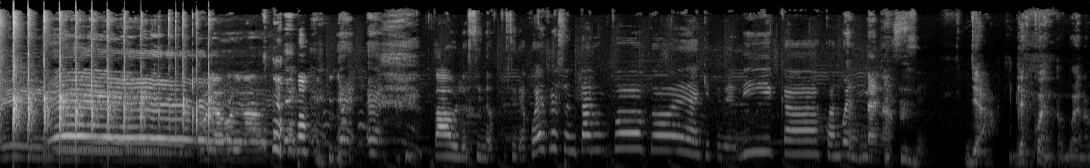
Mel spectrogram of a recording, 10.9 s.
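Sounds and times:
audience applause: 0:00.0 - 0:03.3
laughter: 0:00.5 - 0:04.2
speech: 0:03.0 - 0:10.9.

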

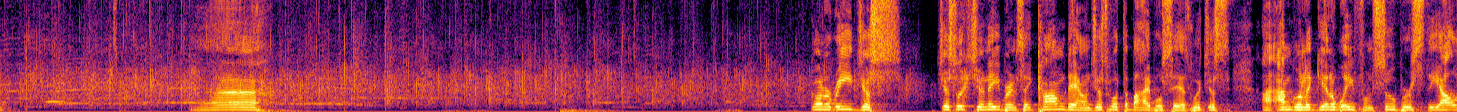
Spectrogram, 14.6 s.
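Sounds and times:
audience clapping hands: 0:00.0 - 0:10.4
speech: 0:01.9 - 0:02.8, 0:08.1 - 0:14.5.

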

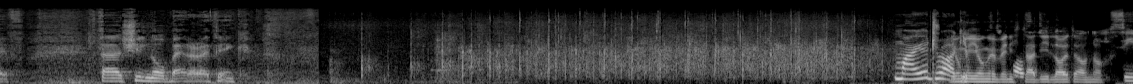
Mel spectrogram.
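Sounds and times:
speech: 0:01.0 - 0:02.8, 0:09.0 - 0:11.3
audience applause after a press conference: 0:03.6 - 0:09.4.

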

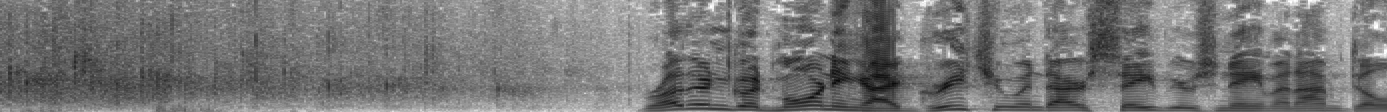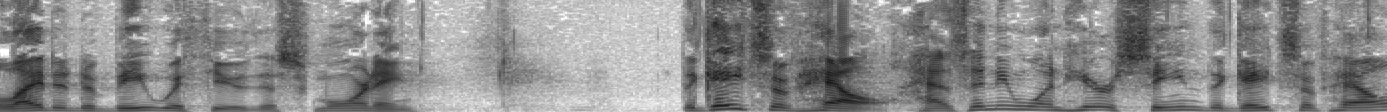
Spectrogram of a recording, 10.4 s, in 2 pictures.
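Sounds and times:
audience applause: 0:00.0 - 0:02.4
speech: 0:02.4 - 0:06.9, 0:07.8 - 0:10.3.

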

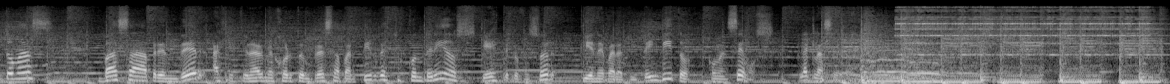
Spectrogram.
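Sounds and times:
speech: 0:00.0 - 0:09.0
electronic school bell ringing in a classroom: 0:08.9 - 0:11.7.

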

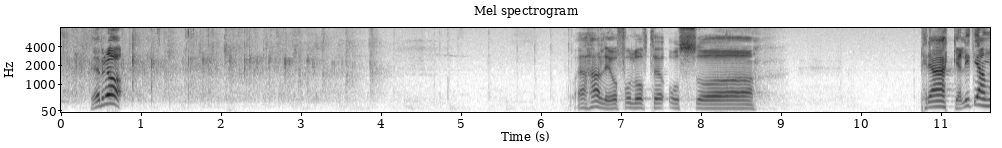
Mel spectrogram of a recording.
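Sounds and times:
audience applause: 0:00.0 - 0:04.1
speech: 0:00.4 - 0:00.9, 0:06.5 - 0:08.8, 0:10.8 - 0:11.6.

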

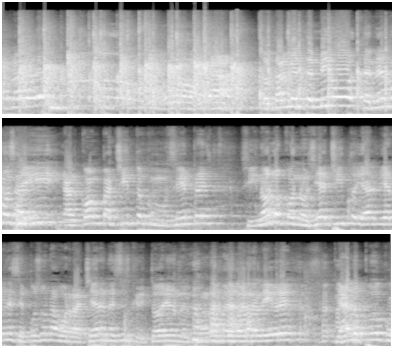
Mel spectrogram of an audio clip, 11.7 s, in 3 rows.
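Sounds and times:
crowd applause: 0:00.0 - 0:04.2
speech: 0:02.6 - 0:11.6
laughter: 0:09.5 - 0:11.5.

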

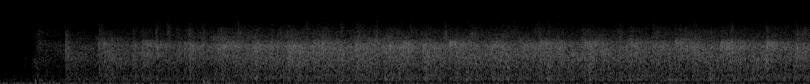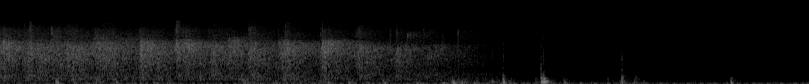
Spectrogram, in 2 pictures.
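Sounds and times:
audience applause: 0:00.3 - 0:13.1.

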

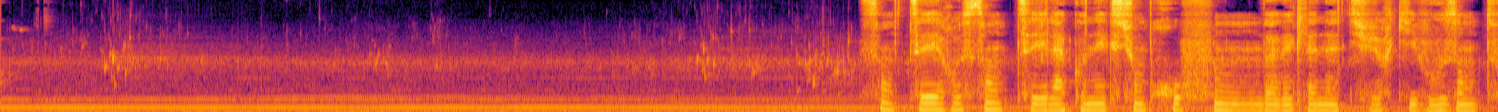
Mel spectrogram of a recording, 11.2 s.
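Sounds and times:
low sustained tonal hum: 0:00.0 - 0:11.2
flowing water: 0:05.1 - 0:07.6
speech: 0:06.5 - 0:11.2.

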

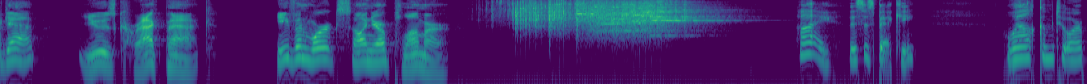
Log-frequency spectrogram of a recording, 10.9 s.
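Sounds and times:
speech: 0:00.0 - 0:02.2, 0:02.8 - 0:04.5, 0:08.0 - 0:09.2, 0:10.0 - 0:10.8
ball smashing through a glass picture window: 0:04.6 - 0:08.0
glass shards tinkling: 0:04.7 - 0:07.9.

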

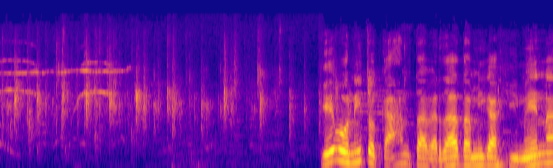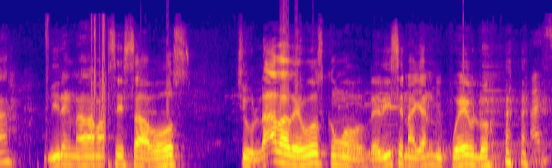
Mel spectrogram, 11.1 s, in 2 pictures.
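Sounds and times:
high-pitched cheering or whistling: 0:00.0 - 0:02.0
applause: 0:00.0 - 0:03.7
speech: 0:03.2 - 0:11.0
laughter: 0:10.2 - 0:11.0.

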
